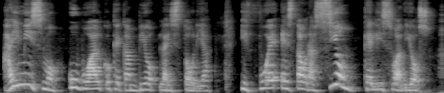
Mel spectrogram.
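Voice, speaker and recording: A woman preaches with passion in a fairly high voice, swinging from soft, drawn-out words to loud bursts. She speaks straight to her listeners with rhetorical questions. Her voice rings with the echo of the room. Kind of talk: sermon.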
